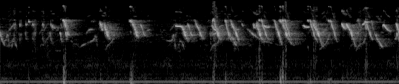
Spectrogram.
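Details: Pet saffron finch training song to stir up the bird: dense, loud, high-pitched twittering with rapid clipped notes in quick bursts, a steady low electrical hum and a few clicks beneath.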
